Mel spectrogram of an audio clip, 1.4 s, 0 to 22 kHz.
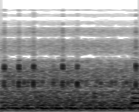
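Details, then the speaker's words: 2000 Ford F-150 5.4 V8 at idle: sharp chirping ticks about seven per second locked to engine speed over steady rumble, traced to an exhaust leak at the exhaust pipe flange. "f-150 and i'm sure you can hear that chirping noise well i found out what it was"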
